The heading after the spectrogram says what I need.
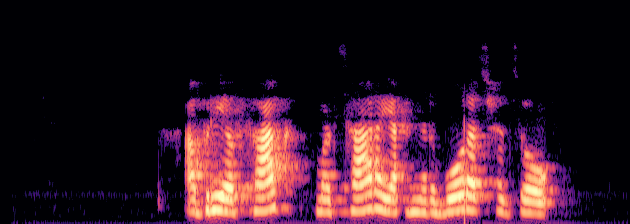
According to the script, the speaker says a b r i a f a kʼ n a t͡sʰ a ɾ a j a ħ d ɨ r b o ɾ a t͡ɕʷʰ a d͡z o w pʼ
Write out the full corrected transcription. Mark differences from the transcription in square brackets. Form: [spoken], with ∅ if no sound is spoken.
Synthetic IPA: a b r i a f a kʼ [m] a t͡sʰ a ɾ a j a ħ [n] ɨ r b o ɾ a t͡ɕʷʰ a d͡z o w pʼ

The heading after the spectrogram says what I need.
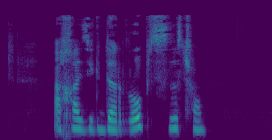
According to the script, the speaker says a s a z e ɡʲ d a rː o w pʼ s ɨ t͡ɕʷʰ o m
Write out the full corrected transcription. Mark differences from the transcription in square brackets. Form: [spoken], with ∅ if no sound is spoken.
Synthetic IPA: a [χ] a z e ɡʲ d a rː o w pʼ s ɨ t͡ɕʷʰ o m

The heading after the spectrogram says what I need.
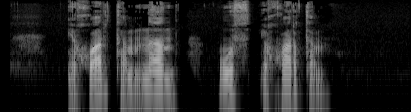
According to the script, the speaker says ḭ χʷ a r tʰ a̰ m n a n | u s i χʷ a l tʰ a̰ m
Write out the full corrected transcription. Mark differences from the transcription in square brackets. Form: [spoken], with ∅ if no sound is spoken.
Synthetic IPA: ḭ χʷ a r tʰ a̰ m n a n | u s i χʷ a [r] tʰ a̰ m

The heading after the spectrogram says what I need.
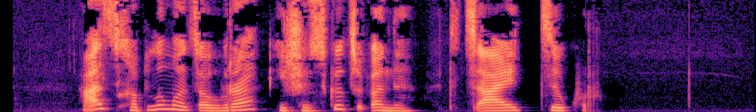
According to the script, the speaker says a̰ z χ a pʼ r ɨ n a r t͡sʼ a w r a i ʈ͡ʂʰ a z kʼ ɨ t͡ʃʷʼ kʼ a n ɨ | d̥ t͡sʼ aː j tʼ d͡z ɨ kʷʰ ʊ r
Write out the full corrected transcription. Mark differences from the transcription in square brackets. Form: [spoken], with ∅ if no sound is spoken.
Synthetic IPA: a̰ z χ a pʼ [l] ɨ [m] a [∅] t͡sʼ a w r a i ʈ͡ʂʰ a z kʼ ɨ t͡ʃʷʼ kʼ a n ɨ | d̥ t͡sʼ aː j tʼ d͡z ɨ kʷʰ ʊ r

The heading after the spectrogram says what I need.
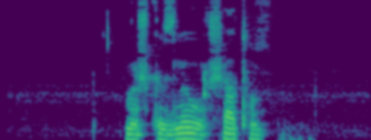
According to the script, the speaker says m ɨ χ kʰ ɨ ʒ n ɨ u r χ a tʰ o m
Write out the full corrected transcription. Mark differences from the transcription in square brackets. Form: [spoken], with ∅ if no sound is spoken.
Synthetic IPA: m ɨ [ʂ] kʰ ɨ [z] n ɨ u r [ʂ] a tʰ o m

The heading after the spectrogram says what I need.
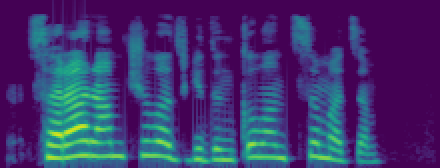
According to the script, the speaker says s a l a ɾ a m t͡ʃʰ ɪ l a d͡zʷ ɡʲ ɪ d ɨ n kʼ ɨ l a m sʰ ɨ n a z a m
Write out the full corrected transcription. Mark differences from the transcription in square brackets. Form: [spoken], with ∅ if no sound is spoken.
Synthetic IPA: s a [ɾ] a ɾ a m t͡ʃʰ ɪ l a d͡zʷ ɡʲ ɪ d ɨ n kʼ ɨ l a [n] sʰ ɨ [m] a [d͡z] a m

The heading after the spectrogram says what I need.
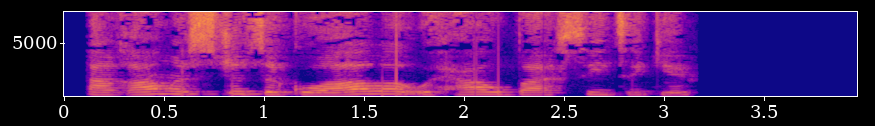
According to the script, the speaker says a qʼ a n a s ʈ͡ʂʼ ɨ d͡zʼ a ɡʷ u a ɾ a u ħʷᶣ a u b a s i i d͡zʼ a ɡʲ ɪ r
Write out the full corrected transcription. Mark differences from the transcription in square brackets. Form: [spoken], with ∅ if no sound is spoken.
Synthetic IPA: a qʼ a [m] a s ʈ͡ʂʼ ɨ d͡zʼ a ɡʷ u a [l] a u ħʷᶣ a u b a s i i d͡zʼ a ɡʲ ɪ r

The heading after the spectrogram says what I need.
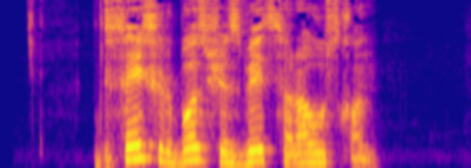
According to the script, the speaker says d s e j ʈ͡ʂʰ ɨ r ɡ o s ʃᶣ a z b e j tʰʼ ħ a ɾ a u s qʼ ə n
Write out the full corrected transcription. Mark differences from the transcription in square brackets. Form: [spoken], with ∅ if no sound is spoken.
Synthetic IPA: d s e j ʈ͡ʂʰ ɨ r [b] o [z] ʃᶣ a z b e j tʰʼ [s] a ɾ a u s qʼ [a] n

